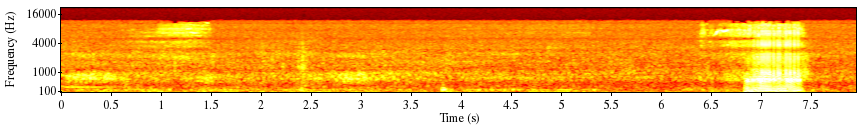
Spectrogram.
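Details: Sleeping pug snoring: low rumbling snore ending in a louder snorting breath.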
